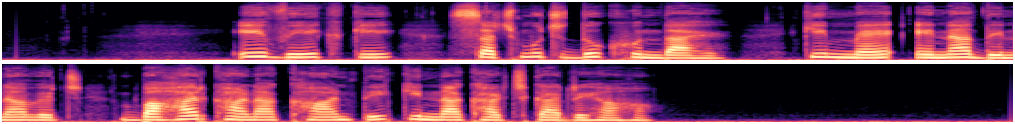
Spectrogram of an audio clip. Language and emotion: Punjabi, sad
